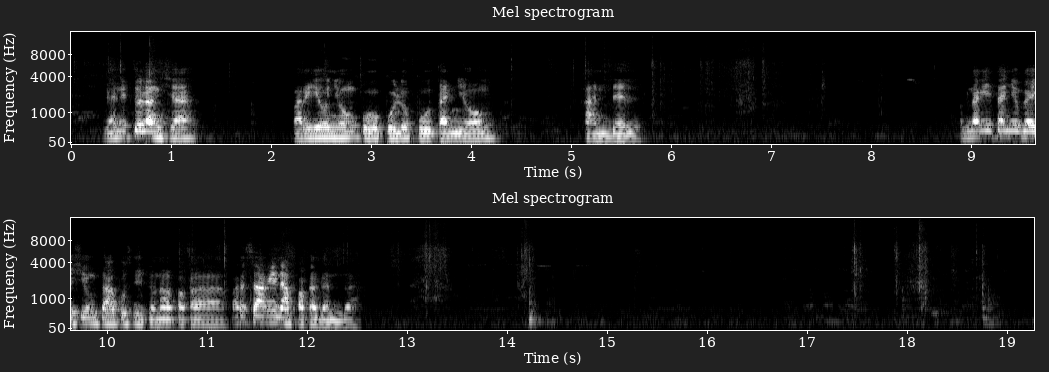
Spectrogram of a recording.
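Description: Rattan strips rustle and tap as they are woven into a basket.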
